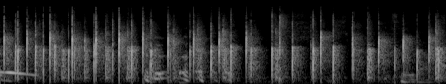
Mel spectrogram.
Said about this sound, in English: I can clap longer than you. You trying to clap longer than me?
